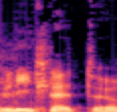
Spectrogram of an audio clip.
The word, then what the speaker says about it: Linklater: Alors c'est un film qui est réalisé par Richard Linklater, si je le prononce bien. Ouais, Linklater. Oui.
